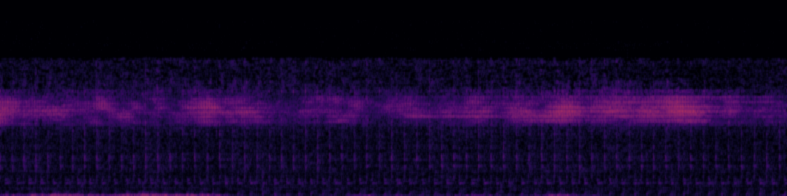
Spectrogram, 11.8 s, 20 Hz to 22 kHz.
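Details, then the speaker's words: 2006 Dodge Magnum R/T, first start after years sitting in a scrapyard: low, quiet idle with a faint steady tick about three times a second; unidentified engine noise, cause unknown. "seems to be running okay. There is a little noise up in the engine. I'm not sure what that is."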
